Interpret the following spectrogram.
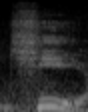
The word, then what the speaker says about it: quay: Kron key. Okay. Pronounce key is something you a ship to.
